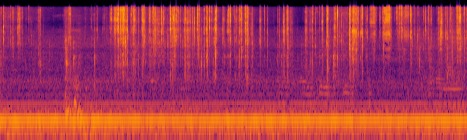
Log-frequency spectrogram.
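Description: Foil wrapper of a Pokémon booster pack crinkling and tearing in many short, irregular crackles as hands struggle to rip it open, over a steady low hum.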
